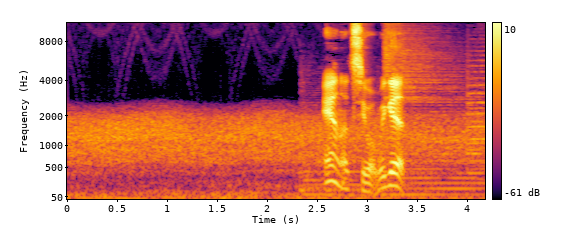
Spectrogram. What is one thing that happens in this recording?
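A magical blast bursts with a rushing whoosh.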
